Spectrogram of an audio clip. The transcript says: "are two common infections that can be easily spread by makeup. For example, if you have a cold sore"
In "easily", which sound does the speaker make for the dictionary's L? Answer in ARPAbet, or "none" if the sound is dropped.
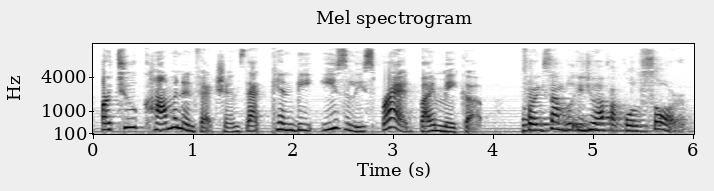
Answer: L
